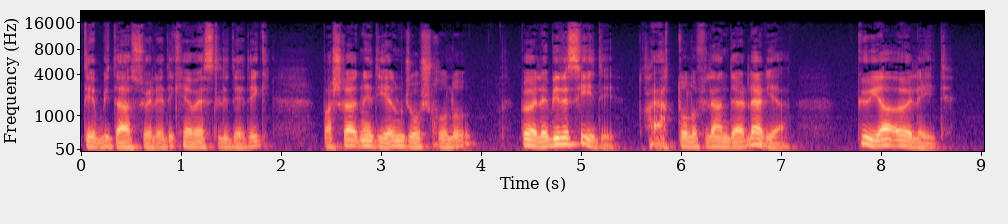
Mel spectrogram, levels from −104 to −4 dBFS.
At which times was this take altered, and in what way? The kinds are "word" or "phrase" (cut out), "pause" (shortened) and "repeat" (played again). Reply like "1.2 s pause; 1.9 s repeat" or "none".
none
